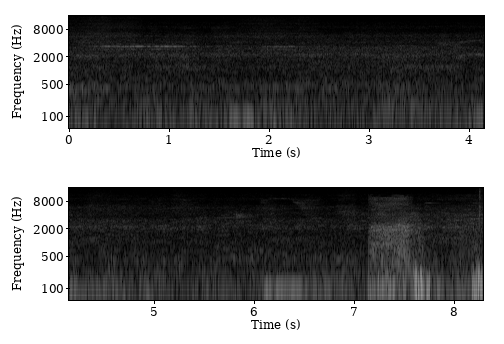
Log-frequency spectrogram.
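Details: Low background hum and faint rumble, ending in a short burst of broadband noise like handling or a snort.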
